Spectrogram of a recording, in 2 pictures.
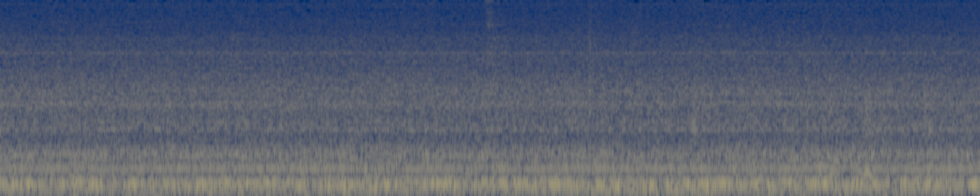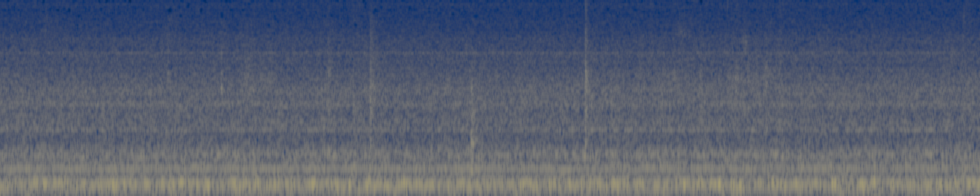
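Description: A steady machine hum with a constant low tone, unchanging throughout, with a few faint light clicks over it.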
